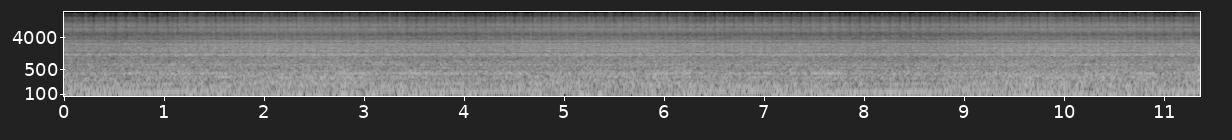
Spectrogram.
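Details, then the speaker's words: 1952 Jeep M38A1 with choke fully off: idle surges and dips unevenly instead of holding steady; owner suspects the carburettor float bowl or float level, despite carb cleaner and idle mixture adjustments. "you certainly kind of hear that that surging that inconsistency. So again, in my mind, I'm thinking float bowl or float level."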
